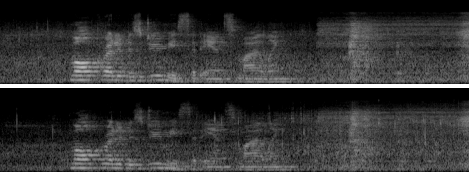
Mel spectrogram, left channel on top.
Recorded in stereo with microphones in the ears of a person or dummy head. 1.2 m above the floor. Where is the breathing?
25° left (ahead or behind), 5.5 m.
